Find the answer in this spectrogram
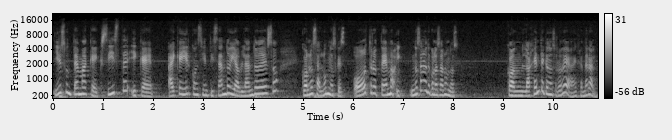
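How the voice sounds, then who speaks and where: A woman's voice: a little high, animated, normal speed, slight background noise. A woman guest in a radio interview, a language teacher explaining at length with frequent hesitation fillers. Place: radio studio.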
